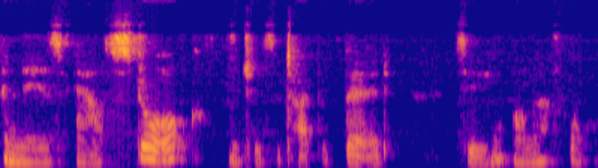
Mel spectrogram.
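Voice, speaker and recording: A woman's voice: low-pitched, moderate pace, husky, poor audio. An Australian woman, a primary teacher, reading a storybook to young children, explaining words and prompting them with questions.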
